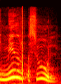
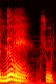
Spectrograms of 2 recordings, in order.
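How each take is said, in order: First: من رسول with the nun sounded separately; wrong reading. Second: من رسول with the nun merged into a doubled ra, mirrasul; correct reading. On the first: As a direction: say من رسول keeping the nun, min rasul. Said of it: "We don't say". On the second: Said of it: "We say". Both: Shown as a demonstration.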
